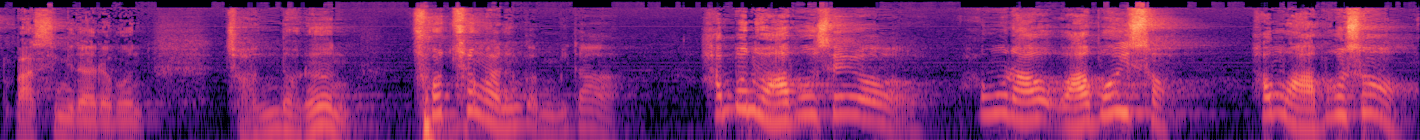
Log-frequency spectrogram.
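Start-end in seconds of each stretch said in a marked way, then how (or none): 3.5-7.1 high-pitched Gyeongsang-style invitation; Gyeongsang dialect. Shown as a demonstration. Church member inviting a neighbour, Gyeongsang dialect invitation. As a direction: coax them over with a Gyeongsang lilt. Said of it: "경상도 말로 하면 뭐예요?".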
